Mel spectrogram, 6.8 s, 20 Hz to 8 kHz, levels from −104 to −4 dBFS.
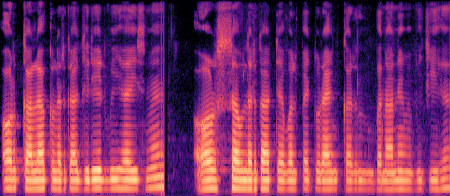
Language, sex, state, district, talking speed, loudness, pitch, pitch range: Hindi, male, Chandigarh, Chandigarh, 170 wpm, -19 LUFS, 135 Hz, 130-140 Hz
